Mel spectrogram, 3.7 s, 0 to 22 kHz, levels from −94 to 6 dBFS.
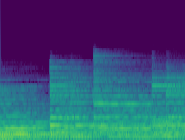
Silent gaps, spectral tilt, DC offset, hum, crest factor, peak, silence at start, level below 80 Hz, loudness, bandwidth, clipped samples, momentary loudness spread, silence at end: none; -12.5 dB/octave; under 0.1%; none; 12 dB; -8 dBFS; 0 s; -36 dBFS; -23 LUFS; 4.7 kHz; under 0.1%; 6 LU; 0 s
